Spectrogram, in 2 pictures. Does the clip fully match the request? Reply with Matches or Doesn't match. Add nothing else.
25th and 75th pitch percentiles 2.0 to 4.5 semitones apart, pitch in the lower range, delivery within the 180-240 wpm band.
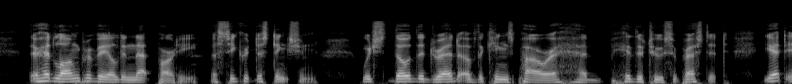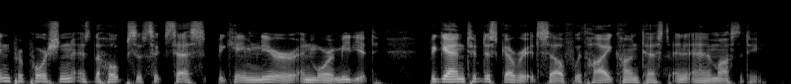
Doesn't match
